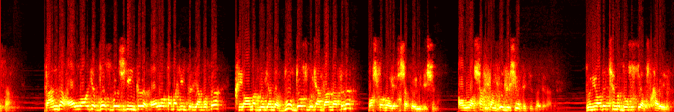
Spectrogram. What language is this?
Turkish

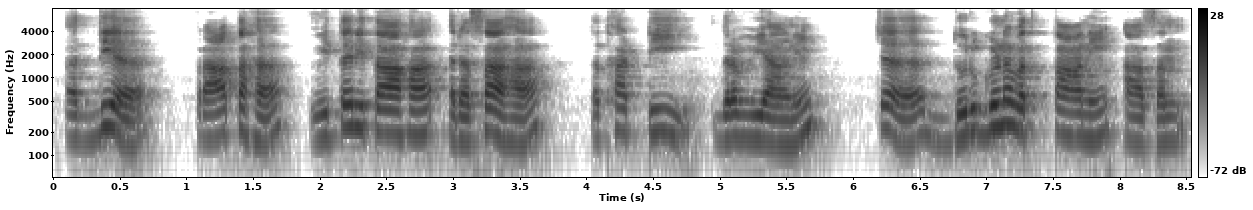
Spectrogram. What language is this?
Sanskrit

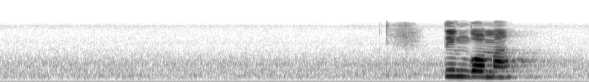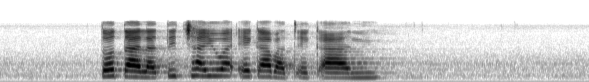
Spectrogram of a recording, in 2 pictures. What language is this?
Tsonga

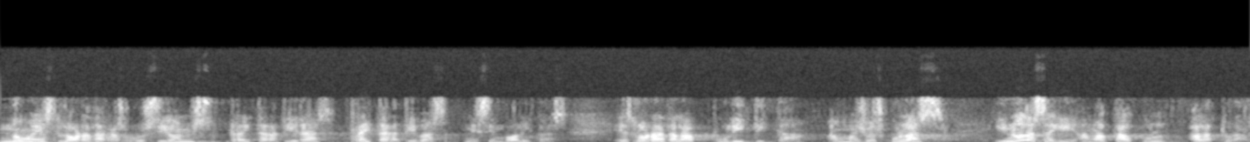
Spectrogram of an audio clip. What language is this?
Catalan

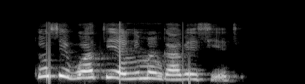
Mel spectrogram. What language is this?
Kalenjin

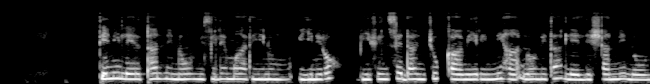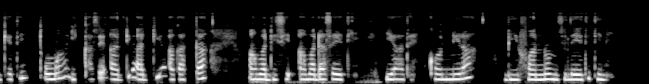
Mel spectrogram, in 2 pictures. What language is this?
Sidamo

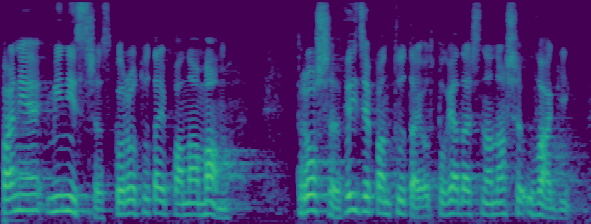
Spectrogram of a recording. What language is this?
Polish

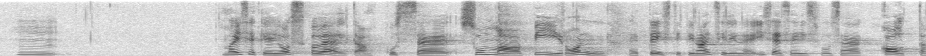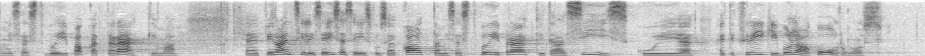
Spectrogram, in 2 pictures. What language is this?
Estonian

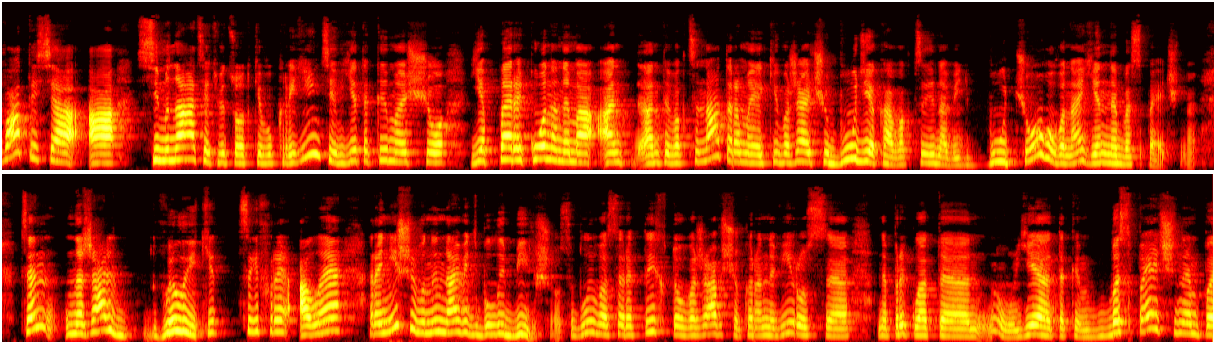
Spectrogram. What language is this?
Ukrainian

